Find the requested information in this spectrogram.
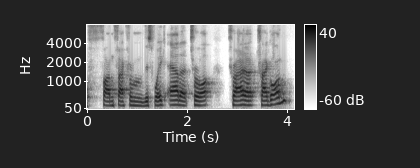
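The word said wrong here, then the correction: Traralgon: out in regional Victoria. I can't pronounce that word. So Traugan. – Traugan.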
